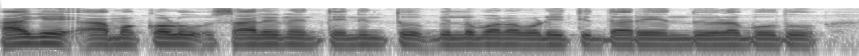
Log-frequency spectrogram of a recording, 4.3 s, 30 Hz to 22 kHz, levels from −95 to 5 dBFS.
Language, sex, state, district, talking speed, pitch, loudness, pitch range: Kannada, male, Karnataka, Koppal, 140 wpm, 120 Hz, -22 LUFS, 120-125 Hz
